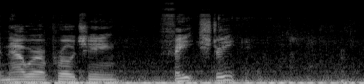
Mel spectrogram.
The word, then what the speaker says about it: Fayette: right now we're approaching fate street it's f-a-y-e-t-t-e it could be pronounced fayette but i believe it's fate street we got a grocery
